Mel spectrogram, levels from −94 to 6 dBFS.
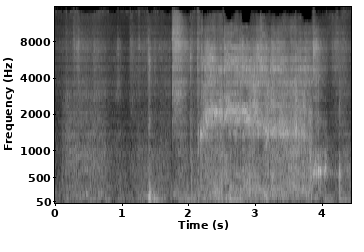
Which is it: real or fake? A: fake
